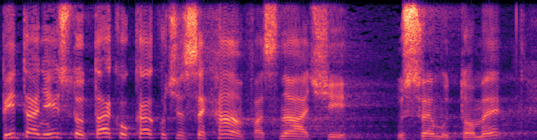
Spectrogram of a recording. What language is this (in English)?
Croatian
